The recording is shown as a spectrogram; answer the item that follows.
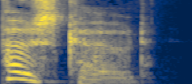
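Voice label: "postcode", British English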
